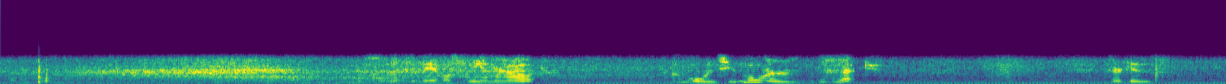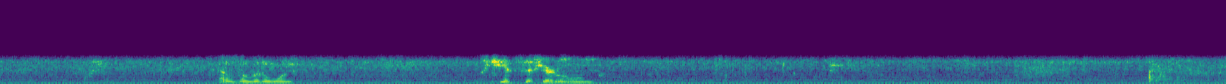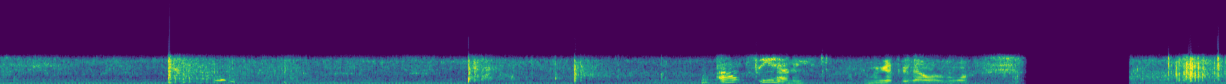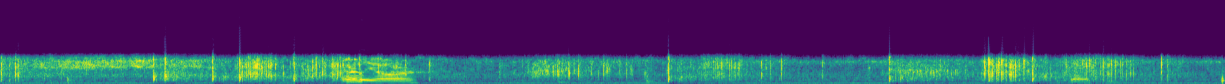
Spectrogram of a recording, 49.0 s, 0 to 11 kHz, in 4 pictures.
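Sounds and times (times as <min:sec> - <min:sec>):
car engine idling: 0:00.0 - 0:34.8, 0:35.8 - 0:49.0
distant firework bang: 0:00.1 - 0:03.9, 0:22.4 - 0:31.8, 0:36.2 - 0:49.0.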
